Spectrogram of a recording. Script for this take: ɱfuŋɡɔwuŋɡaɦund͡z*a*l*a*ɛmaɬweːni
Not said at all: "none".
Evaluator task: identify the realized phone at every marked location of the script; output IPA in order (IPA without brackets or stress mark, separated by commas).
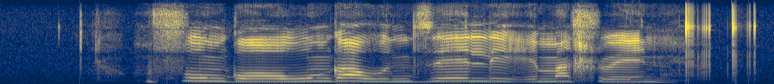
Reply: e, i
